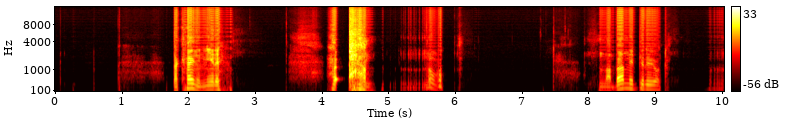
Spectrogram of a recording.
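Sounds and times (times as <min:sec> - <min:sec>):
faint intake of breath: 0:01.0 - 0:01.7, 0:03.5 - 0:04.1, 0:07.4 - 0:08.2.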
